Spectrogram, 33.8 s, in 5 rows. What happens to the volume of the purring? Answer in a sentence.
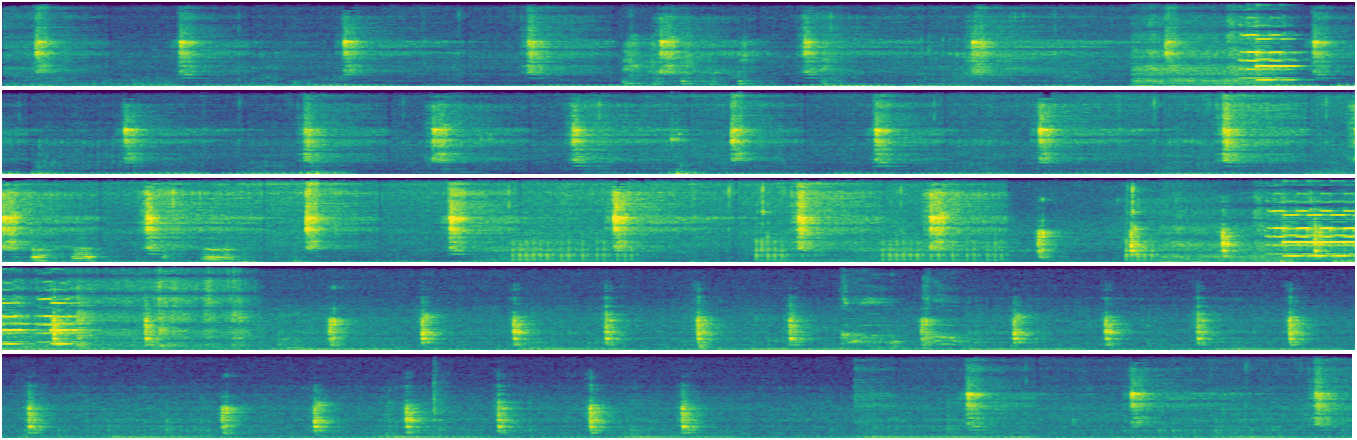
The volume of the purring goes up.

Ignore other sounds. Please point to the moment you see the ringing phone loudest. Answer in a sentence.
The loudest moment of the ringing phone is at 20 seconds.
